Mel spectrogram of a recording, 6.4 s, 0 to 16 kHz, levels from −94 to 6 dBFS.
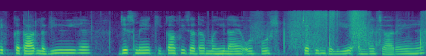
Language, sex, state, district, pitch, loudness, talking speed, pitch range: Hindi, female, Delhi, New Delhi, 175 Hz, -20 LUFS, 180 wpm, 165-190 Hz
